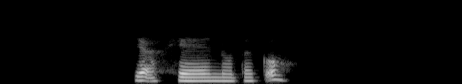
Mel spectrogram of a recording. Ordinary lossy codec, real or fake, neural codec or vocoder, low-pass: MP3, 32 kbps; real; none; 3.6 kHz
